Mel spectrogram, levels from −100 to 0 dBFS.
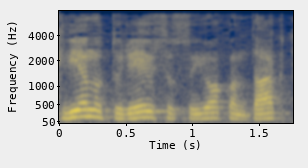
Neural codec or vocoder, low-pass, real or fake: none; 7.2 kHz; real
